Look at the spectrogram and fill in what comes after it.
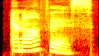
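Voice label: "an office", female, English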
